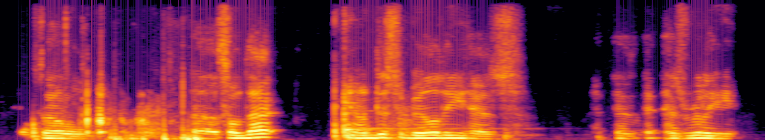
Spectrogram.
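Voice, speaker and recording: A man's fairly high-pitched, somewhat breathy, dark and mellow voice at a moderate pace, with an American accent. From US South. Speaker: pastor. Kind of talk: panel discussion.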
